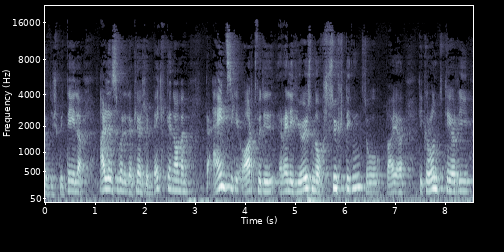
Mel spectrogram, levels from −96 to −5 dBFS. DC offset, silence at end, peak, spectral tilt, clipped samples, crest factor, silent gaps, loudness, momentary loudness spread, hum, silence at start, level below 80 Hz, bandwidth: under 0.1%; 0 s; -4 dBFS; -6.5 dB/octave; under 0.1%; 18 dB; none; -21 LUFS; 10 LU; none; 0 s; -42 dBFS; 15.5 kHz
